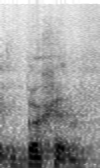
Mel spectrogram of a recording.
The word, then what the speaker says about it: Buchan: And it's actually a Scottish name and over there they say Buchan. Buchan.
